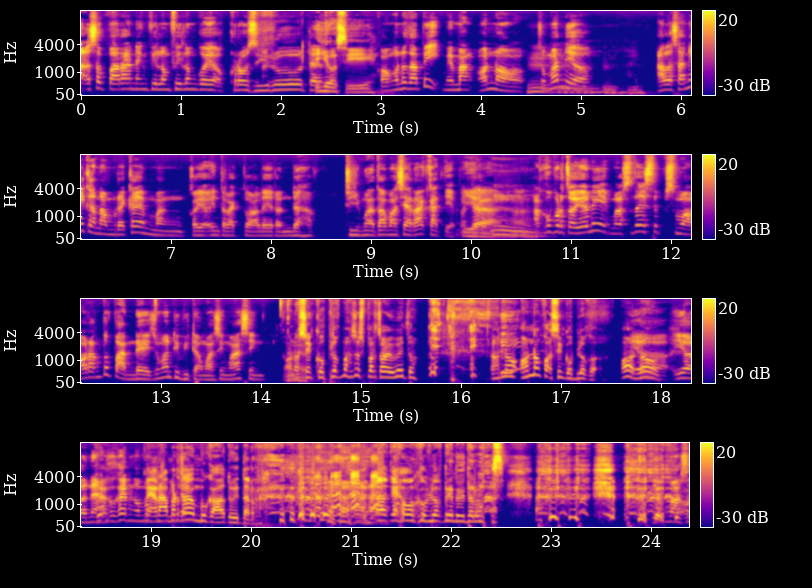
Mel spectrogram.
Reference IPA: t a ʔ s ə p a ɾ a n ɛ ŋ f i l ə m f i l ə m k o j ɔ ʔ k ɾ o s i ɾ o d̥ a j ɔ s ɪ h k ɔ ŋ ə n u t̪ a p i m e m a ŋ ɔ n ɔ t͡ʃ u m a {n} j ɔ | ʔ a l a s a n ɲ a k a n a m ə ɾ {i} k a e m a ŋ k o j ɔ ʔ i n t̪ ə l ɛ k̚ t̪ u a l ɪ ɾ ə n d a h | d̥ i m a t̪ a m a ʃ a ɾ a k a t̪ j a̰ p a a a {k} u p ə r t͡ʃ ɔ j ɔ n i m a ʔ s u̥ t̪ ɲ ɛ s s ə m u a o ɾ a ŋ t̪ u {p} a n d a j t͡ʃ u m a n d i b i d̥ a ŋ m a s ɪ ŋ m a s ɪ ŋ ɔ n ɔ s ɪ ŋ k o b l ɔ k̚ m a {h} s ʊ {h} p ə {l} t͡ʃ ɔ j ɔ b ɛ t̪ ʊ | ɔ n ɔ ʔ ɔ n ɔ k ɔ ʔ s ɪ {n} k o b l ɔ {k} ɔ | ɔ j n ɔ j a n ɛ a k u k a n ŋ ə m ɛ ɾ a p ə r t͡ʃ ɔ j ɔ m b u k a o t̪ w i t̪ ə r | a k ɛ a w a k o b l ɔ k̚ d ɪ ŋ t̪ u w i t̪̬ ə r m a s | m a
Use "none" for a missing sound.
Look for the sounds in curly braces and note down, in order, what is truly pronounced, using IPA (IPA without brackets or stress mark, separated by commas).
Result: n, e, k, p, h, s, r, ŋ, k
